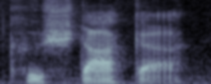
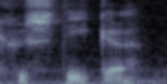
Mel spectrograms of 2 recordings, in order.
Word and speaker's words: Kushtaka: It's spelled the phonetic... If you pronounced it phonetically, it looks like Kushtaka. But apparently it's pronounced Kustika.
